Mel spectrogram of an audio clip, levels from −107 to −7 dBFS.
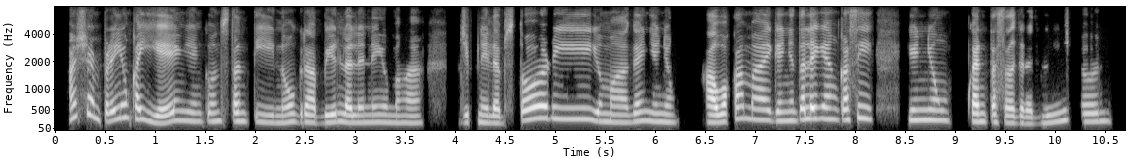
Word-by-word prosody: Ah, - - +3
siyempre 275 - 0
yung 315 - 0
kay 270 -3 +2
Yeng, 215 +4 +2
Yeng 220 -1 -6
Constantino. 210 -3 -3
Grabe 190 0 +1
yun 210 - -2
lalo 185 0 +4
na 195 +1 -5
yung 190 - -8
mga 180 0 -5 0.3
Jeepney 190 0 -4
Love 175 -1 +1
Story, 275 0 +2
yung 215 -2 -2
mga 195 +2 -1
ganyan, 210 -4 -4
yung - - -20 0.3
Hawak 200 +7 +6
Kamay 265 -3 +1
ganyan, 230 0 -2
talagang 275 +1 +3
kasi 275 +2 +1 0.3
yun 250 0 -1
yung 245 -1 -1 0.3
kanta 210 -1 +5
sa 185 -2 -1
graduation. 210 +6 -4
215 Hz, 170 wpm, -25 LUFS, 190-255 Hz, 0.3 s, Hawak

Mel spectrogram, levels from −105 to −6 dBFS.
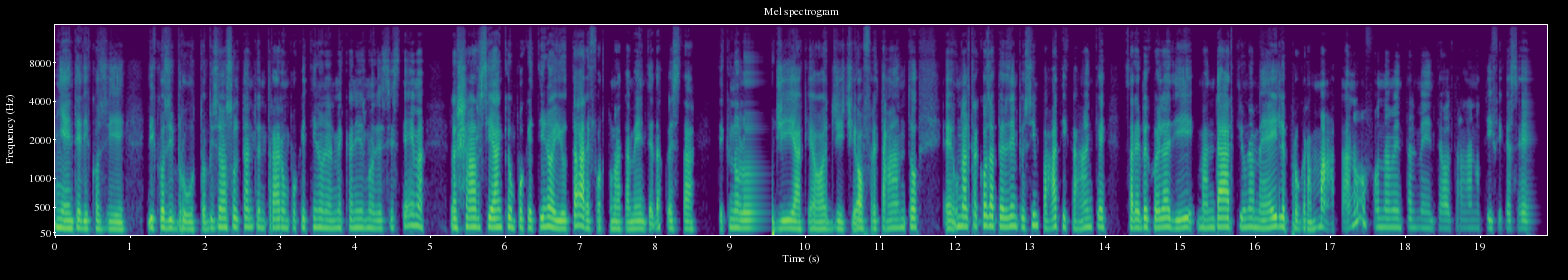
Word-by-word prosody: niente 135 -2 +3
di 130 0 +1
così 125 -2 -1 0.3
di 150 - +2
così 140 -2 +2
brutto, 120 -2 -2
bisogna 140 +4 +1
soltanto 155 0 -1
entrare 145 +1 0
un 145 - -1
pochettino 145 +1 -3
nel 135 -1 -1
meccanismo 140 +1 -2
del 130 0 -3
sistema, 155 +6 -2 0.4
lasciarsi 155 +1 +3
anche 150 +2 +5
un 155 - +3
pochettino 150 +3 +2
aiutare, 130 +3 +5
fortunatamente, 125 0 -1
da - - -1
questa 125 -1 -3 0.3
tecnologia 135 -2 +1
che 120 - -4
oggi 120 0 -1
ci 120 - -3
offre 130 0 +2
tanto. 145 +3 0 0.3
E 135 - 0
un'altra 165 +3 +2
cosa 175 -1 +3
per 160 -1 +2
esempio 165 -1 +1
simpatica, 150 -4 -2
anche, 150 +3 -1 0.2
sarebbe 145 +1 +2
quella 150 +2 +3
di 140 +1 +2
mandarti 150 +3 +3
una 155 +1 0
mail 150 +3 +2
programmata, 135 +3 -2
no, 225 0 -4
fondamentalmente 145 -2 -6
oltre 135 +1 -8
alla 135 0 -9
notifica, 135 -1 -9
se 130 -1 -7
140 Hz, 150 wpm, -33 LUFS, 130-150 Hz, 0.4 s, anche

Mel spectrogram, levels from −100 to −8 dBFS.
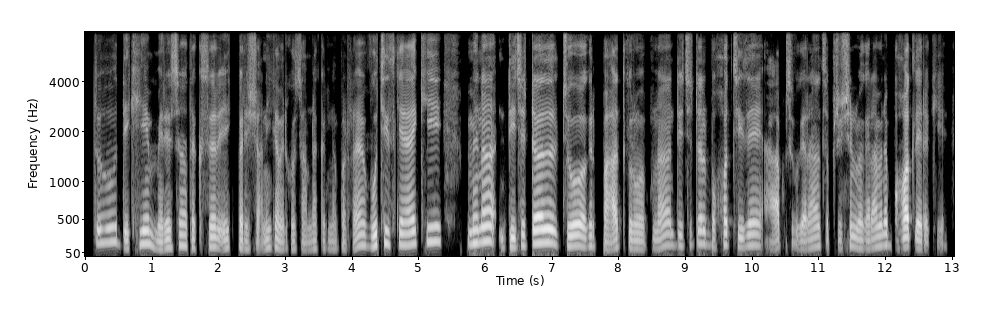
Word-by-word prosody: तो 185 +2 -1
देखिए 165 +11 0
मेरे 110 -5 -1
साथ 145 +2 -2
अक्सर 130 +2 -1
एक 115 0 -2
परेशानी 105 +2 -3
का 125 - -1
मेरे 100 -1 -3
को 105 - -6
सामना 95 +2 -8
करना 105 -1 -11
पड़ - - -7
रहा - - 0
है, 145 - +1
वो 140 0 +1
चीज़ 175 -3 0
क्या 155 -1 +2
है 160 +2 +5
कि 200 0 0 0.4
मैं 175 +2 +3
ना 200 +2 +6 0.3
डिजिटल 175 +8 +5
जो 140 +1 +5
अगर 140 +2 -2
बात 100 +4 +1
करूँ 105 -1 -1
अपना 115 +7 -3
डिजिटल 155 +4 -2
बहुत 155 +6 -2
चीज़ें 130 +3 -1
ऐप्स 145 - -5
वग़ैरह 115 +4 -2
सब्सक्रिप्शन 125 +5 -4
वग़ैरह 110 +2 -2
मैंने 140 +3 +1
बहुत 130 +2 +5
ले 110 - +4
रखी - - -11
है - - -13
135 Hz, 185 wpm, -25 LUFS, 110-160 Hz, 0.4 s, ना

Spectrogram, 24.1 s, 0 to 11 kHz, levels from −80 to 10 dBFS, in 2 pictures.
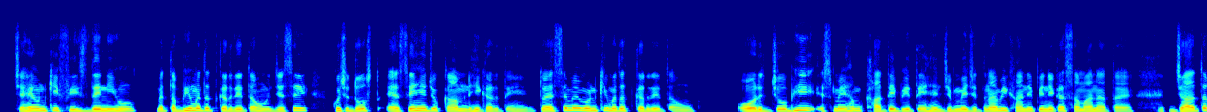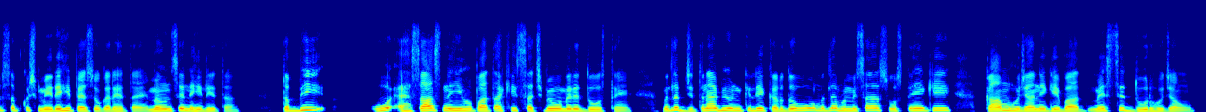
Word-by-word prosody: चाहे 155 +3 +1
उनकी 185 +3 0
फीस 150 0 -4
देनी 160 +3 +3
हो 175 +1 0 0.3
मैं 160 - -1
तब 150 - 0
भी 195 +3 +3
मदद 195 -2 0
कर 175 -3 0
देता 160 +2 -1
हूँ, 170 0 -2
जैसे 160 +9 -2 0.3
कुछ 195 -1 0
दोस्त 180 +2 -1
ऐसे 140 +8 +1
है 190 - +3
जो 185 0 -1
काम 160 +1 -1
नहीं 150 -2 -2
करते 125 -2 -5
हैं 125 +4 -10
तो 165 - +1
ऐसे 175 +5 -1
में 220 0 +2
उनकी 200 0 +1
मदद 185 -2 +1
कर 140 -4 0
देता 125 +1 -3
हूँ। 125 0 -8 0.5
और 140 +1 +5
जो 160 +6 -1
भी 210 +7 +1 0.2
इसमें 185 0 -2
हम 180 +2 -2
खाते-पीते 160 +3 -1
हैं 155 -2 -1
जिम 145 +2 -3
में 165 +1 +2
जितना 145 +5 -1
भी 190 - 0
खाने-पीने 155 -1 -1
का 180 - -1
सामान 135 -3 -1
आता 125 -2 -5
है, 115 +1 -6 0.4
ज़्यादातर 160 +9 +2
सब 195 0 -4
कुछ 215 -3 -6
मेरे 155 +3 +5
ही 200 - +3
पैसों 165 -2 0
का 155 - +1
रहता 130 -2 -3
है 120 +2 -5
मैं 160 +4 +3
उनसे 180 +2 +3
नहीं 155 -3 +2
लेता, 125 -4 -5 0.5
तब 175 -1 +1
भी 245 +3 +5 0.6
वो 225 +4 +4
एहसास 195 +6 +4
नहीं 185 -1 +5
हो 180 - +1
पाता 175 +1 +2
कि 205 +3 -4
सच 160 -6 -2
में 190 - +6
वो 190 - +6
मेरे 175 0 +4
दोस्त 140 -2 -2
हैं। 120 -1 -7 0.3
मतलब 205 +4 +2
जितना 180 +8 +2
भी 210 +1 +2
उनके 195 -2 +2
लिए 200 +1 +4
कर 155 -5 0
दो 185 +4 +4
वो 215 0 +2
मतलब 200 +1 0
हमेशा 185 +4 0
सोचते 180 0 -2
हैं 205 0 +4
कि 215 +2 -2 0.4
काम 170 +5 +3
हो 180 -2 +1
जाने 170 +1 +2
के 165 -2 0
बाद 135 -2 +2
मैं 165 +1 0
इससे 225 +5 -4
दूर 150 -4 -1
हो 130 -1 -2
जाऊँ, 120 -2 -4
170 Hz, 240 wpm, -23 LUFS, 145-190 Hz, 0.6 s, में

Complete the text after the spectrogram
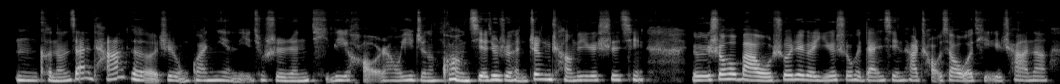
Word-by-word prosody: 嗯， 185 -2 0
可 190 - -3
能 165 +3 0
在 265 +4 0
他 245 +4 -1
的 240 -9 +1
这 200 - -3
种 175 -2 -4
观 185 0 -1
念 190 -2 -2
里， - - -9
就 195 +1 -6
是 180 -3 -2
人 165 +2 0
体 180 - -10
力 190 +1 -1
好， - - -6
然 180 -1 -5
后 175 +1 -4
一 200 +1 +2
直 180 -3 -3
能 175 +1 -1
逛 195 -4 +4
街 185 +2 +3
就 205 +1 +6
是 195 -2 +1
很 165 -4 -1
正 230 +3 +3
常 185 -5 -2
的 190 - -1
一 195 - -2
个 195 - +1
事 205 +1 -2
情。 210 0 -4 0.5
有 190 - +2
的 195 - +4
时 235 +3 +3
候 240 0 +5
吧， 200 -5 +5
我 175 0 +3
说 220 +2 +2
这 220 -1 +4
个， 200 -2 +2
一 185 +1 -3
个 200 - +2
是 200 -1 -4
会 200 -2 -1
担 180 0 -1
心 195 -2 -3
他 185 -1 -1
嘲 185 - -6
笑 185 -1 -1
我 170 - +1
体 170 - -9
力 175 - -6
差， 180 +1 -3
那 185 0 -4
190 Hz, 325 characters per minute, -21 LUFS, 180-205 Hz, 0.5 s, 就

